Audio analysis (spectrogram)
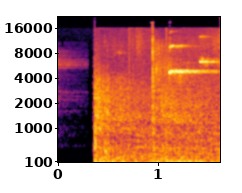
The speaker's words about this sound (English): It's a Wednesday afternoon at Christ the King High School in Middle Village, Queens. Sneakers are squeaking on the hardwood as the coaches' voices echo through the gym. It's the orchestra of high school basketball practice in full swing.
